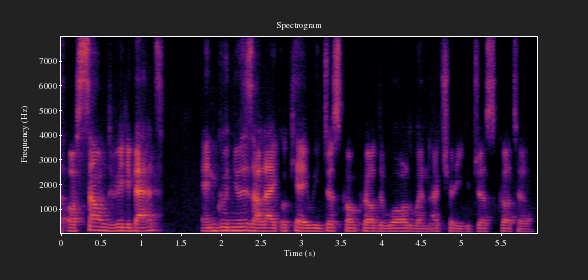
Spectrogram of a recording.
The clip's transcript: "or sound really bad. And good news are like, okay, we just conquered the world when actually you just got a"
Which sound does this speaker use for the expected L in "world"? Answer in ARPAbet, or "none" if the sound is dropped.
L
